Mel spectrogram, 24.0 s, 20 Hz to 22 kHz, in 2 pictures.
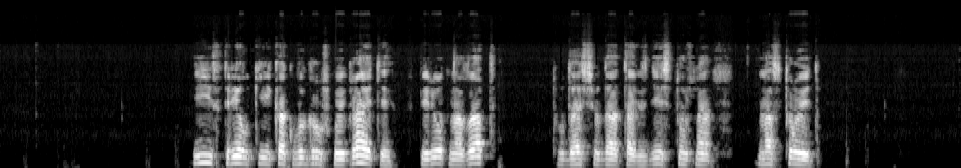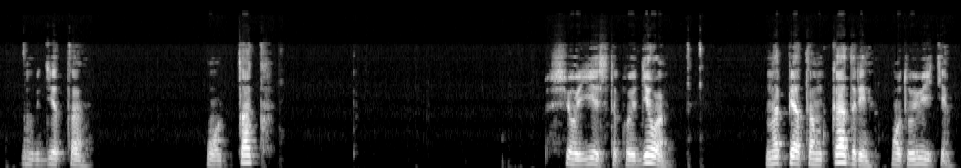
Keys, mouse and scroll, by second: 0.3 Up, 0.9-2.4 Left, 2.4-3.5 Down, 3.5 Left, 4.0-6.2 Left, 7.6-9.5 Up, 11.2-11.9 Down, 11.9 Left, 15.1 click, 20.5 click.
